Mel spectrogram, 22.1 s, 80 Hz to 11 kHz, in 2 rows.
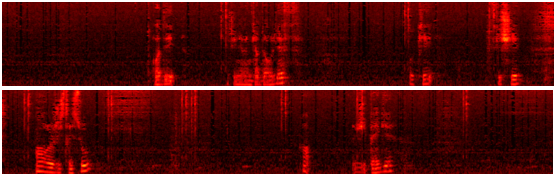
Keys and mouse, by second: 4.4 click, 8.1 click, 9.8 click, 11.5 click, 13.2 click, 14.7 click, 16.7 click, 18.2 click, 20.3 click.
